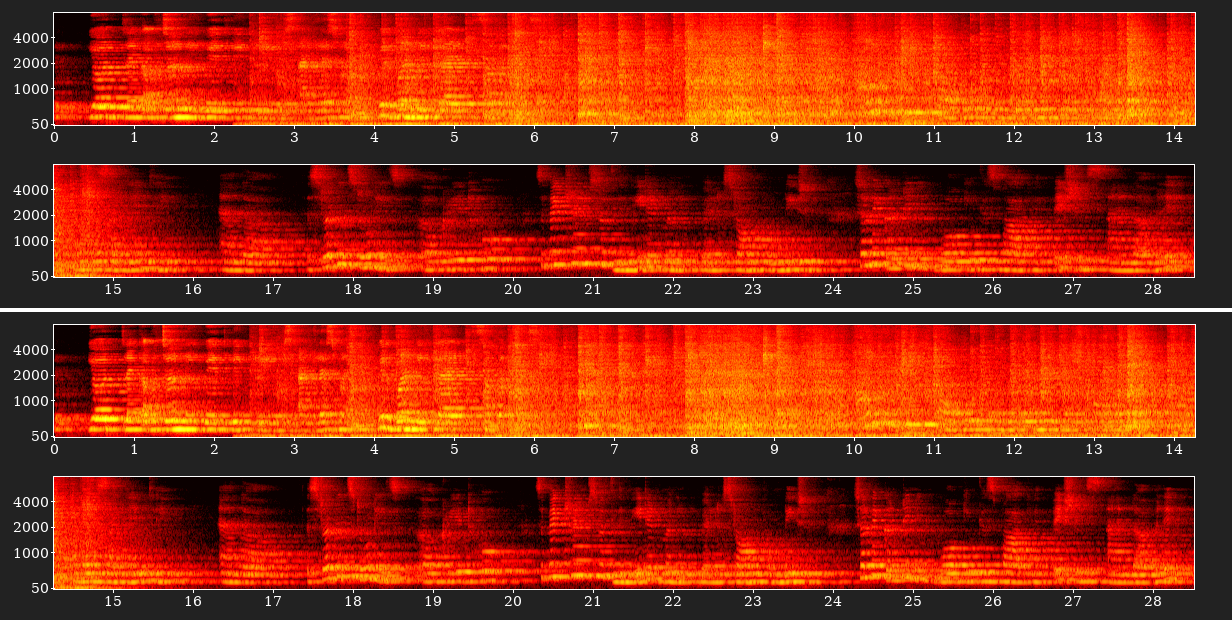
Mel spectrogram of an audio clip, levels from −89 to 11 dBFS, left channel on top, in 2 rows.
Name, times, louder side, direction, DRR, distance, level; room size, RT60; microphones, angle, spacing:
voice 1, 0.4-6.1, right 3 dB, 45° right, -3 dB, 0.4 m, -20 dB
sound 1, 2.2-14.7, equal, 5° left, 1.1 m, -23 dB
voice 2, 9.8-15.8 16.3-17.0 17.4-19.9 20.3-23.8 24.3-28.3, right 1 dB, 80° right, -3 dB, 0.8 m, -28 dB
4.8 x 2.2 x 4.3 m, 2.4 s
head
